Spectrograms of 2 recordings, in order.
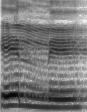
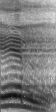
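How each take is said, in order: First: The letter name is said as two syllables. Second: The letter name is said as one syllable. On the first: This is the Italian name of the letter. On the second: This is the usual English name of the letter.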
